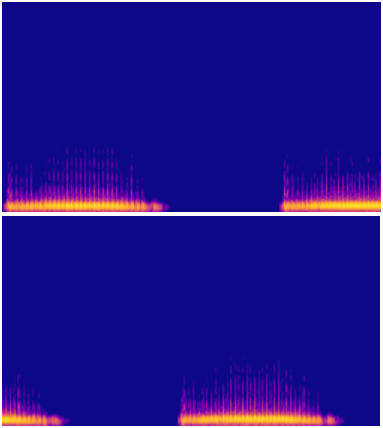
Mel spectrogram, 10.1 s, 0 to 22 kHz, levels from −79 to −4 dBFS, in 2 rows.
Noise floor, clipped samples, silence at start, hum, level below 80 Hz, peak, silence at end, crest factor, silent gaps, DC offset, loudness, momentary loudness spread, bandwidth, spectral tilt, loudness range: under -90 dBFS; under 0.1%; 0.05 s; none; -46 dBFS; -6 dBFS; 0.65 s; 12 dB; 2.32-3.69 s, 6.04-7.38 s; under 0.1%; -16 LUFS; 14 LU; 0.6 kHz; -22 dB/octave; 4 LU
